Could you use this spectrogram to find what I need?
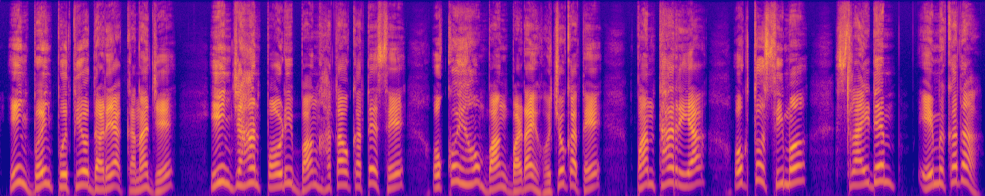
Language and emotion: Santali, angry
